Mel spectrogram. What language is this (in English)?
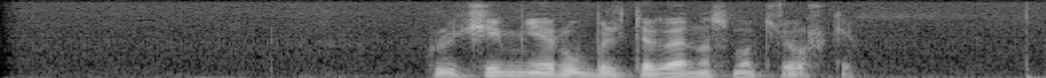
Russian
